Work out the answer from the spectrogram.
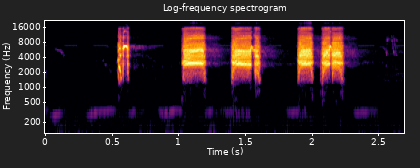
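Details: Black francolin giving a grating call: a sharp short note followed by four loud, harsh, buzzy bursts in a quick uneven rhythm over about one and a half seconds, with faint low hum between.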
